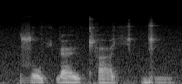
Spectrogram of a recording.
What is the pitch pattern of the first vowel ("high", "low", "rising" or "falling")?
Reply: low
